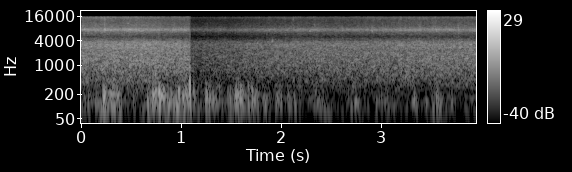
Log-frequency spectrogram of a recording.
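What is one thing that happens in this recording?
A fishing net splashes into shallow water.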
